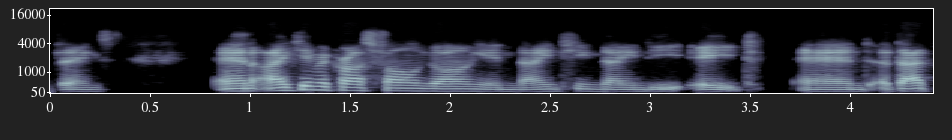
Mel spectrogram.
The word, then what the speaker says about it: Falun Gong: well let's start with your own relationship with falun gong which am I pronouncing that correctly yep yeah so I was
